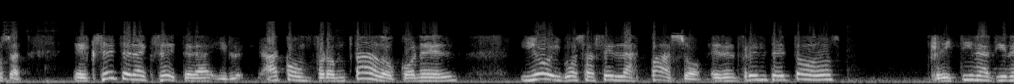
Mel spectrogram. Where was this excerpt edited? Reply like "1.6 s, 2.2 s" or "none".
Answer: none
